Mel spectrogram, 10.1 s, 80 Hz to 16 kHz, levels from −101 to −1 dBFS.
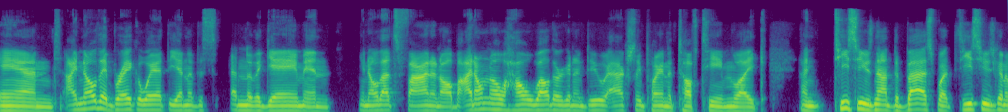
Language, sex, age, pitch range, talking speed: English, male, 20-39, 115-135 Hz, 285 wpm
